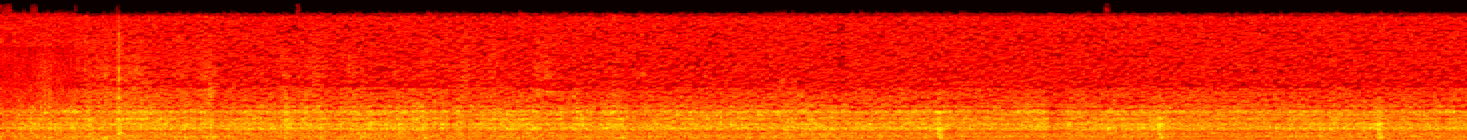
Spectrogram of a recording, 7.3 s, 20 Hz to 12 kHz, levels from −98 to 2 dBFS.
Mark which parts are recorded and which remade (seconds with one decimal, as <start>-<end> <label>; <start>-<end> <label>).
0.0-0.6 remade; 0.6-1.9 recorded; 1.9-2.4 remade; 2.4-4.0 recorded; 4.0-4.9 remade; 4.9-7.3 recorded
